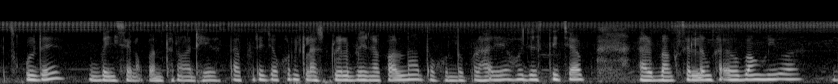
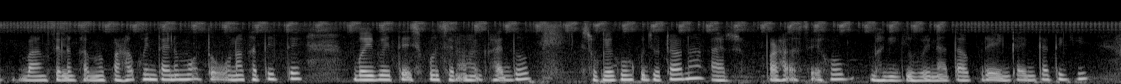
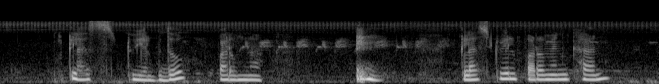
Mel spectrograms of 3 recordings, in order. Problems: constant background noise, background conversations at intervals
